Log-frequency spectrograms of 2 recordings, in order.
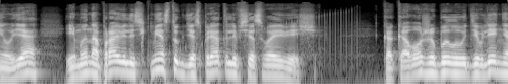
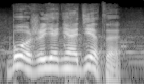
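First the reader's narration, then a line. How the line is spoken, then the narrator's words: Exclamation. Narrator (Russian): воскликнула Жужу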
